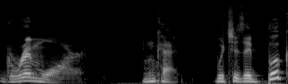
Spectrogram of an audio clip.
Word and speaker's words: grimoire: what is it Corey he pronounces it a grimmi but it's pronounced grimoire okay which is a book of ancient spells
